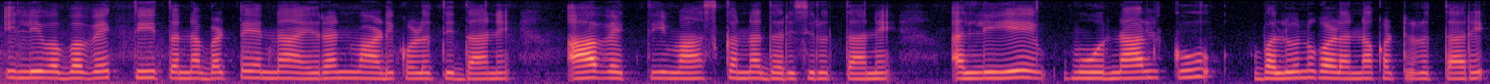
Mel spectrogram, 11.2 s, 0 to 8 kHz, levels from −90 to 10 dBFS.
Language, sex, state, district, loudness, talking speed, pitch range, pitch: Kannada, female, Karnataka, Dharwad, -21 LUFS, 75 wpm, 205-220 Hz, 215 Hz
